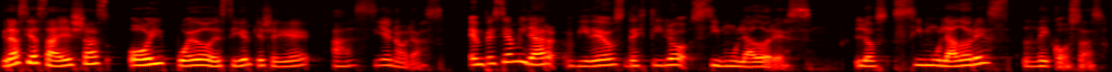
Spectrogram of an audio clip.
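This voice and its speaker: A young woman with a Buenos Aires Spanish accent, a Spanish tutor talking in a slow, clear teaching monologue and explaining words as she goes. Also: medium pitch, a little mellow. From Argentina.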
